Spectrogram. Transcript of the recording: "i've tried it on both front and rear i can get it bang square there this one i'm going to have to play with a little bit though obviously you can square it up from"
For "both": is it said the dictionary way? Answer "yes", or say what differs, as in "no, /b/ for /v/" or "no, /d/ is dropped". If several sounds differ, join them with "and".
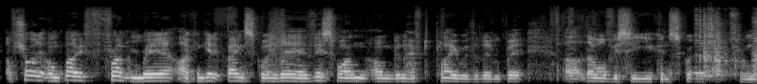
yes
